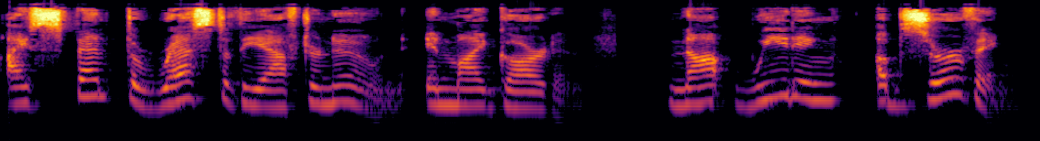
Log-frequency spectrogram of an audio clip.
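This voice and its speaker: A woman in her sixties narrating a first-person story in a calm, measured, wry manner. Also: medium pitch. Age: 60s.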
